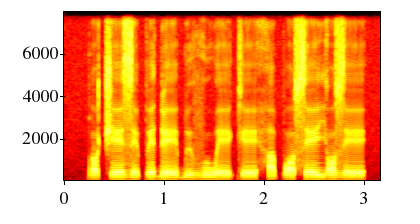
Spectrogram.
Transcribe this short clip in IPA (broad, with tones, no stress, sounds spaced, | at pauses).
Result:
ɾ ɔ˨ t͡ʃ eː˧ z e˨ p e˦ ɗ eː˨ ɓ ɨ˨ v u˧ w eː˨ k eː˨ h a˨ p ɔ˦ s eː˦ j ɔ˦ z e˦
